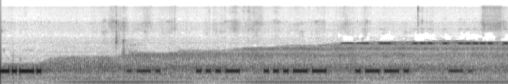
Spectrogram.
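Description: Malahit clone SDR receiver output as the filter width is changed, a tone sounding in short on-off bursts like Morse code over hiss and a low hum, with its pitch and the noise band shifting upward.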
